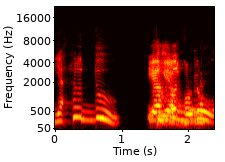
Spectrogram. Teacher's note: क्योंकि ये द्वाद है तो इसे हमें थोड़ा मोटा पढ़ना है दाल जैसा नहीं पढ़ना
